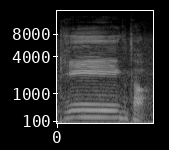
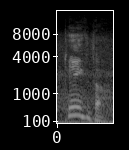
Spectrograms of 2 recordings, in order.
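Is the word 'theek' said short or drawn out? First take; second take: drawn out; short. First: The word 'theek' is stretched out long. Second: The word 'theek' is said short and plain. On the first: The food was actually not good. "लंबा ठीक हो गया तो ठीक नहीं था" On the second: The food was acceptable. "अब ठीक का मतलब है मुनासिब था"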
